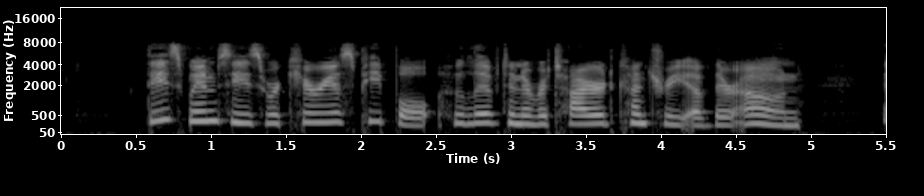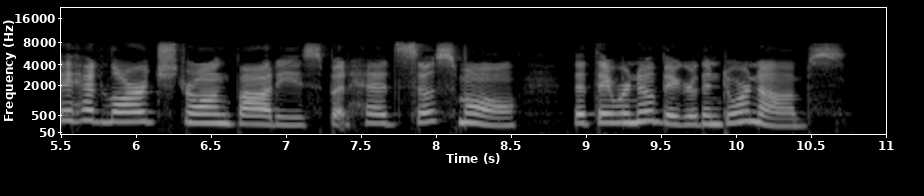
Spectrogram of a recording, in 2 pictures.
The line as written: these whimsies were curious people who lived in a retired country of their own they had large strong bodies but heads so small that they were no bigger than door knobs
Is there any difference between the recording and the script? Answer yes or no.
no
